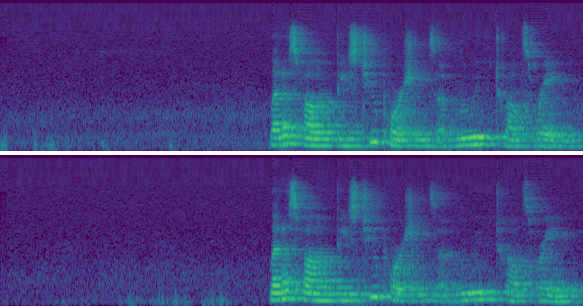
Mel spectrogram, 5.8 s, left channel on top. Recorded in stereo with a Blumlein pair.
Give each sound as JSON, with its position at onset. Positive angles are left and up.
{"t": 2.7, "sound": "a woman speaking", "azimuth_deg": -10, "distance_m": 1.5}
